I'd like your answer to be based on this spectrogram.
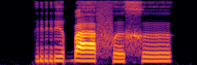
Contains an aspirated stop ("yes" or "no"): no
